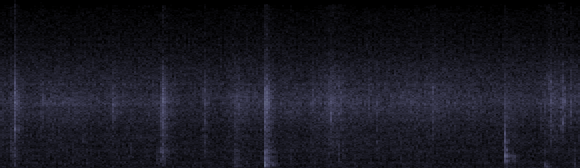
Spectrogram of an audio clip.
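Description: A few scattered light clicks and knocks over a steady hiss, the loudest a sharp knock about two and a half seconds in, with two smaller ones near the end.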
